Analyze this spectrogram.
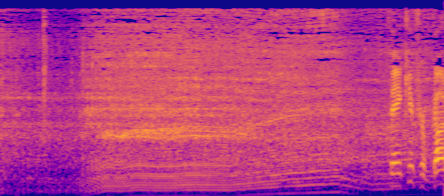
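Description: A motorcycle engine revs up and pulls away, fading into the distance.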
